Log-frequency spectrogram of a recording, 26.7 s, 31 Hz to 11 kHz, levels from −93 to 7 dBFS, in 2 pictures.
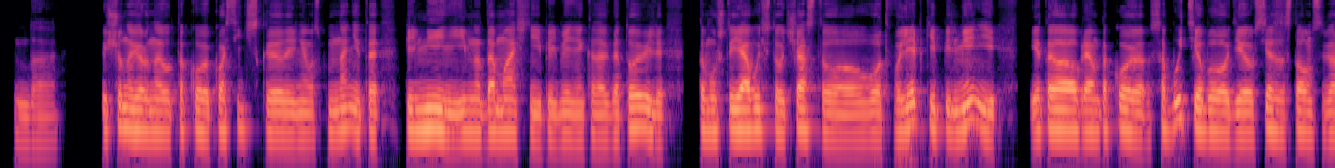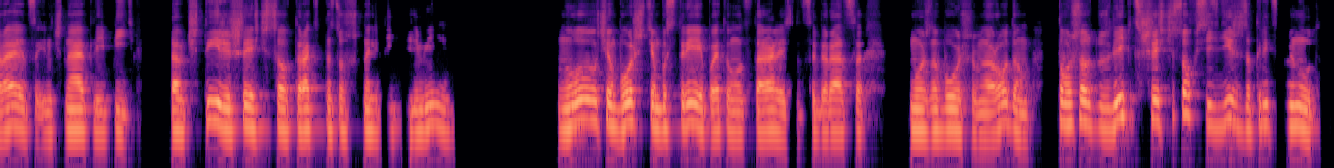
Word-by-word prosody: Да. 95 -1 -9 0.4
Ещё, 115 +4 -3
наверное, 120 -2 +2
вот 115 0 -3
такое 115 -1 -1
классическое 115 -1 -3
для 110 -1 +1
меня 110 0 -1
воспоминание- 115 +3 -2
это 110 -1 -1 0.2
пельмени, 120 -3 +3
именно 115 -1 -1
домашние 115 -2 0
пельмени, 105 0 -2
когда 105 0 -2
готовили. 110 0 0 0.3
Потому 120 -1 -1
что 120 +2 -7
я 125 0 +7
обычно 125 -1 +1
участвовал, 110 -3 0
вот, 110 0 -1
в 115 - -4
лепке 135 0 +1
пельменей. 120 0 0 0.3
И - - -3
это 120 0 +6
прям 115 -1 +2
такое 120 -3 +1
событие 130 - 0
было, 115 -2 +2
где 110 0 +2
все 110 +3 -1
за 110 -1 -3
столом 115 0 0
собираются 120 +3 0
и - - -6
начинают 120 +2 0
лепить. 115 0 -7 0.3
Там 120 -1 +3
4-6 130 -1 +1
часов 125 -2 -1
тратят 125 0 +1
на 120 - -2
то, 120 0 -5
что 115 +2 -10
налепить 120 +1 -7
пельмени. 120 +1 -3 1.0
Ну, 155 +7 +4
э, - - +1
чем 150 -5 +2
больше, 155 +4 +3
тем 140 -4 +2
быстрее, 130 +2 +1
поэтому 120 -1 -1
вот 110 0 -6
старались 115 -1 +1
вот 100 - -19
собираться 115 +1 -1 0.4
можно 125 -1 +1
большим 120 -3 0
народом. 110 -1 0 0.2
Потому 150 -2 +3
что 165 +2 +4
вот, 135 - -11
э, 125 - -2
лепится 180 +6 +2
6 170 0 0
часов- 205 +1 -1
съешь 150 -1 -3
за 130 0 -4
30 145 +1 -5
минут. 130 -4 +1
120 Hz, 165 wpm, -23 LUFS, 110-130 Hz, 1.0 s, я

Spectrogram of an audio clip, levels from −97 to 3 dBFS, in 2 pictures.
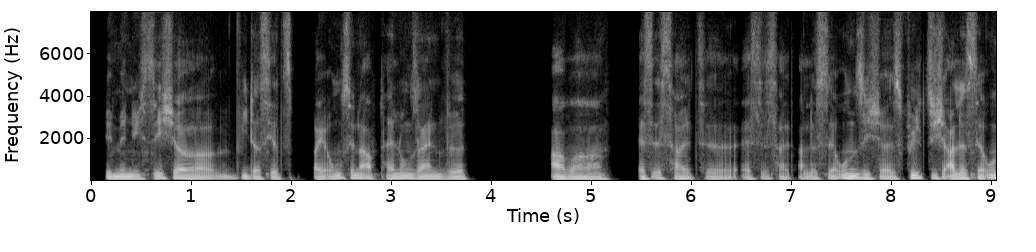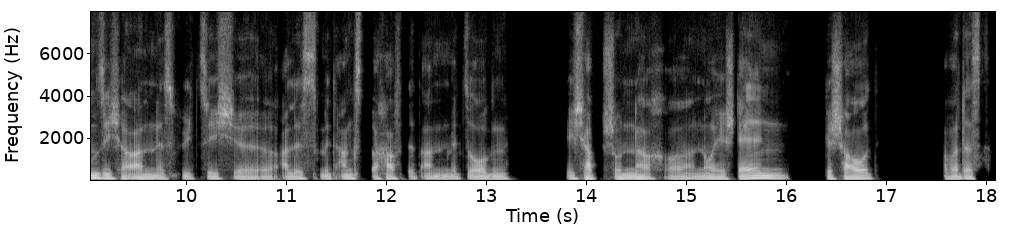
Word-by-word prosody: bin 95 +1 +2
mir 95 0 +5
nicht 90 -2 +1
sicher, 105 -3 +1
wie 105 -3 -5
das 95 0 -2
jetzt - - -4 0.2
bei 90 +2 -2
uns 105 +4 -1
in 110 - +3
der 105 - +2
Abteilung 105 0 +1
sein 95 -1 +1
wird, 95 -1 -1 0.8
aber 85 -1 +1 0.3
es 90 -3 -1
ist 90 -1 -4
halt, 90 0 -3
äh 85 0 -4
es 80 -2 -7
ist 90 -1 -9
halt - - -6
alles - - -4
sehr - - -1
unsicher. 100 -4 +3
Es - - 0
fühlt 115 0 +1
sich 105 0 0
alles 100 0 +4
sehr - - 0
unsicher 105 -6 +4
an. 95 0 +3
Es 95 - -1
fühlt - - -7
sich, - - -1
äh, - - -2
alles - - -2
mit - - -3
Angst 95 -1 -2
behaftet - - -3
an, 85 - -1
mit 85 - -4
Sorgen. 90 0 +1 0.6
Ich 90 -1 0
habe 90 0 +4
schon 95 0 +1
nach, 90 -1 +1
äh, 90 +1 -2
neue 90 -1 +1
Stellen 105 +3 +4 0.4
geschaut, 95 +2 +3 0.7
aber 90 +1 -1
das 95 0 0
95 Hz, 175 wpm, -22 LUFS, 90-100 Hz, 0.8 s, mir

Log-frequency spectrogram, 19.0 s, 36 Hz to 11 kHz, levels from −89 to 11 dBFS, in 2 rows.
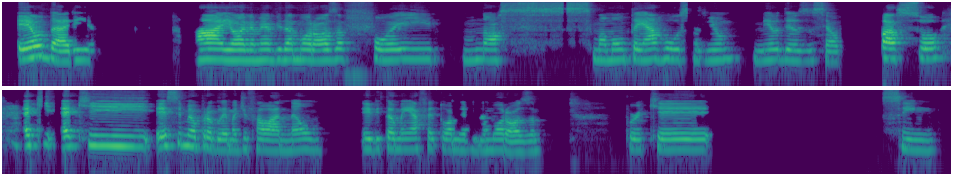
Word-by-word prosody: Eu 260 +5 +8
daria 215 -2 +4 1.0
ai, 220 0 +9
olha, 210 0 +4
a - - -5
minha 215 0 0
vida 220 0 -1
amorosa 215 +1 0
foi, 225 0 -5 0.2
nossa, 215 0 -5 0.3
uma 210 -1 -5
montanha 220 +1 +1
russa, 225 -1 -5 0.2
viu, 215 +3 -10
meu 215 +1 -7
Deus 205 -2 -6
do 200 - -13
céu. 190 -3 -6 0.4
Passou 230 0 +4 0.3
é 250 - +9
que 250 +2 -7
é 230 +1 +8
que 245 -1 0
esse 250 +4 +1
meu 235 -2 +1
problema 190 -4 -3
de 200 +2 -12
falar 190 -2 0
"não", 190 +2 -7 0.4
ele 195 0 -3
também 195 -1 -2
afetou 200 -1 -4
a - - -4
minha 185 -1 -9
vida 180 -1 -12
amorosa, 175 -2 -4 0.8
porque 195 0 -3 1.7
Sim, 185 -4 -9
215 Hz, 120 wpm, -24 LUFS, 195-225 Hz, 1.7 s, ai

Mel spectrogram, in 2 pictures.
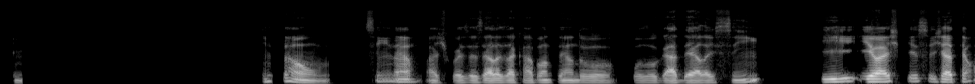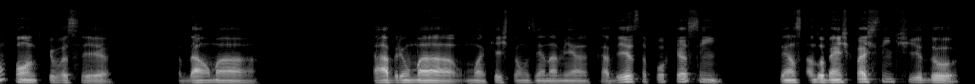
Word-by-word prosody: Hum. 90 - -8 2.4
Então, 100 - 0 0.3
sim, 70 +1 -10
né, 120 +4 +1
as 90 -3 -6
coisas 95 +2 -3
elas 90 +1 +5
acabam 95 +1 -1
tendo 95 -2 -3
o 95 - -12
lugar 90 -2 +1
delas 90 0 +1
sim. 95 +2 -3 0.6
E 130 +5 +5
e 130 - +4
eu 130 - +12
acho 130 +1 +6
que - - -10
isso 140 -3 -6
já 120 - +4
é - - +11
até - - 0 0.2
ponto 100 - +1
que - - -9
você, 90 0 -6 0.7
dá 90 +1 0
uma 90 -2 -4 1.2
abre 95 +2 +1
uma, 90 -4 +3
uma 85 +6 -9
questãozinha 90 -1 -10
na 85 -1 -5
minha 85 -1 -7
cabeça, 110 +6 -1
porque 110 +2 -10
assim, 110 -5 -4 0.6
pensando 100 +1 0
bem 100 0 +4
acho 110 - -4
que - - -39
faz 120 0 +3
sentido, 105 -6 -3
95 Hz, 130 wpm, -24 LUFS, 90-110 Hz, 2.4 s, eu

